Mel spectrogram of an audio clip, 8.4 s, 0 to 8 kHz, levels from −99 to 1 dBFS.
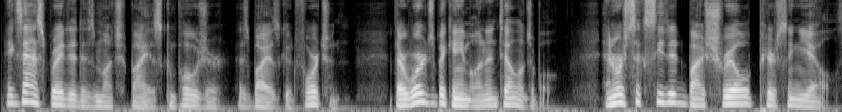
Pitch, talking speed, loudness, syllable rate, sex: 110 Hz, 155 wpm, -19 LUFS, 5.8 syllables/s, male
